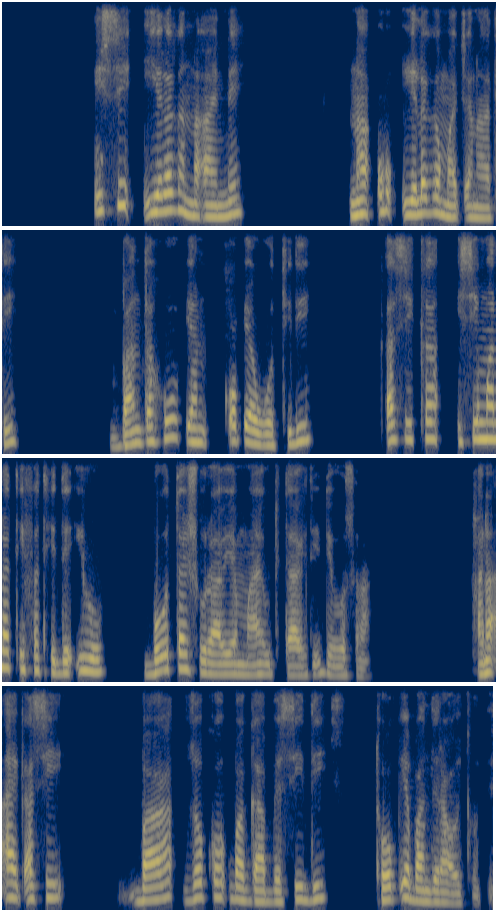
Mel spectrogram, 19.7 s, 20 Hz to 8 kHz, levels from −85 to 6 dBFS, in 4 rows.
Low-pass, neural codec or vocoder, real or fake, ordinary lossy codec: 7.2 kHz; none; real; Opus, 32 kbps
